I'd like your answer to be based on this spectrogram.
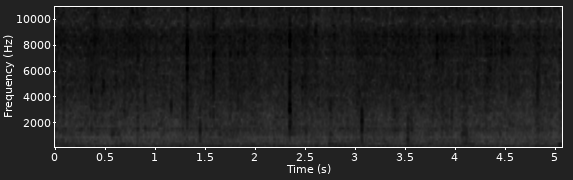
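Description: Onion and garlic fry in a pan for a Punjabi potato and capsicum curry, giving a steady, even sizzle with faint crackles and a low hum under it, and no voices.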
